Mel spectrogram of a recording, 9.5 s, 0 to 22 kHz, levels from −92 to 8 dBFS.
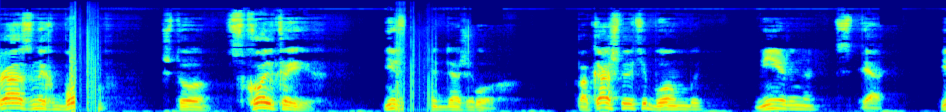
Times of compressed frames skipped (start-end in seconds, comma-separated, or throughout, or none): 4.69-4.75, 6.18-6.22, 8.78-8.84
